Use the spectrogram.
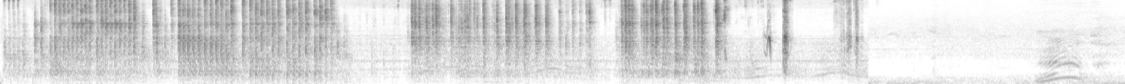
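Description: Ratcheting jacks raising a pole barn roof, with dense rapid mechanical clicking and clattering in long bursts broken by short pauses, close and fairly loud, ending in quieter scraping.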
